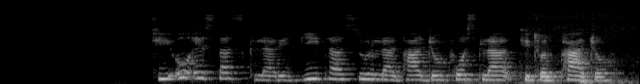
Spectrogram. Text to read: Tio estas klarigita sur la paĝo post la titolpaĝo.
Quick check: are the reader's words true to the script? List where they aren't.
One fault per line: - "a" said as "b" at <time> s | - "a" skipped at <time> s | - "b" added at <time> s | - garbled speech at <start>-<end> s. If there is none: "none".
none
